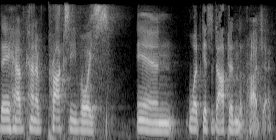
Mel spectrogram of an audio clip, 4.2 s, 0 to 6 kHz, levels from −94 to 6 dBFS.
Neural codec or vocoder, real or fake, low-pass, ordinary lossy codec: none; real; 5.4 kHz; AAC, 24 kbps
